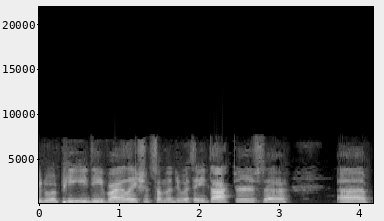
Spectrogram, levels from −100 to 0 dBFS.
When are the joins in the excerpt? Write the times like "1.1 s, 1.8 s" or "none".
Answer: none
